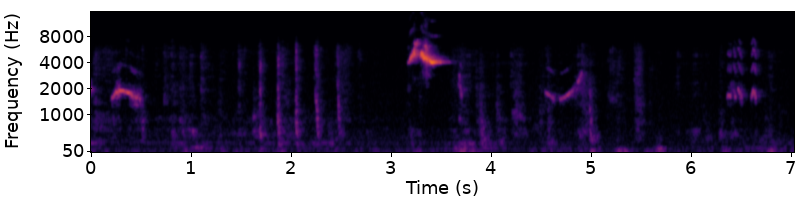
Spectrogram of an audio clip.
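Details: Female pet red lorikeet's bedtime jabber: whistled downslurred notes, a rapid series of clicks, one loud shrill squeak, then more slurred whistles and soft chirps in a quiet room.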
